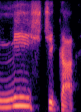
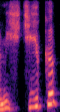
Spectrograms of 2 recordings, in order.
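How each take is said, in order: First: Mística, slow, with MÍS drawn out strong; stress on first syllable. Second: Mistica with TI as the strong syllable; stress on middle syllable. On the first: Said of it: "Essa é a sílaba mais forte". (mística devagar, com força no MÍS) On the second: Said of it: "não é mistica". (mistica com a tônica no TI) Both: Shown as a demonstration.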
